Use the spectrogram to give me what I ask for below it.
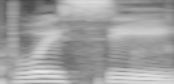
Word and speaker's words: Boise: The capital of Idaho is spelled B-O-I-S-E. – Boise. – That's how everyone pronounces it unless you live in Idaho. In Boise.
